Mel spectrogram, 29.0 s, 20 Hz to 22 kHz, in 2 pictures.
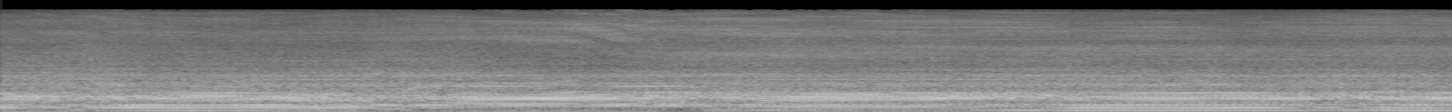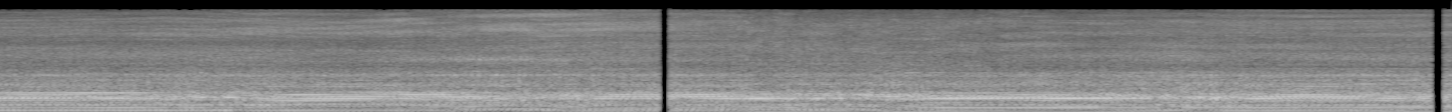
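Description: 1990 Olivetti CNC horizontal boring mill running: a steady machine hum with several held tones, the deepest of them shifting now and then. The sound cuts out twice for an instant in the last third.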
